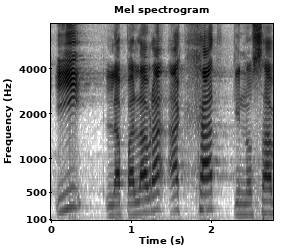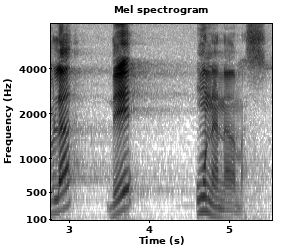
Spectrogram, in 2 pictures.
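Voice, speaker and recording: A male preacher teaching from the Bible, his voice high, bright and smooth. He talks slowly and explains each point patiently. His words ring out with a long reverb, as in a church hall. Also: sing-song. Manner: explains step by step, checks with listeners.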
